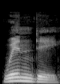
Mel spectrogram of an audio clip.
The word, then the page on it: windy: American English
